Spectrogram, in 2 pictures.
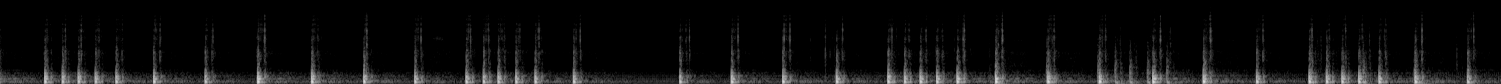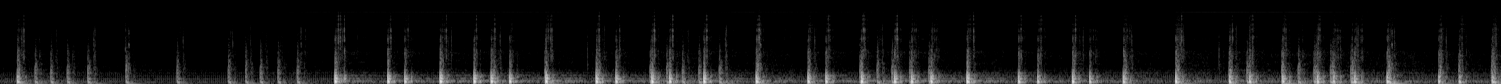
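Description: Two inflated rubber balloons tapped and struck by hand close to a microphone. They give a quick, uneven run of dull taps, with a short lull about six seconds in.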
